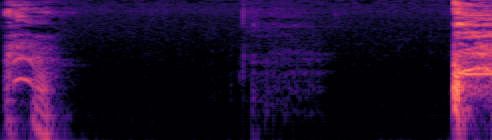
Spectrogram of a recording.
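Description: Two separate dry coughs with a quiet pause between them, typical of a lingering post-viral cough.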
